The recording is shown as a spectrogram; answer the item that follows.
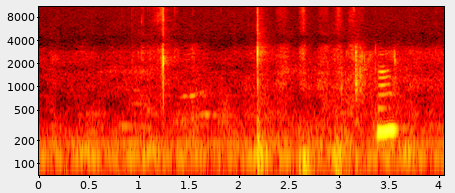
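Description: Quiet handling of cotton fabric in a machine embroidery hoop, with two sharp clicks about a second and two seconds in and a few fainter ticks after.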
